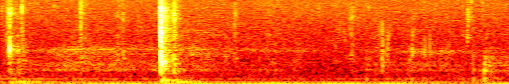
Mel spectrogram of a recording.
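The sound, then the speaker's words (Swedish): Quiet typing on a computer keyboard with a too-small Enter key: scattered soft keystrokes at an irregular pace, with one sharper, louder clack early on, over a low background hum and no talking. “Det beror på ditt knasiga tangentbord alldeles för liten enterknapp.”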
